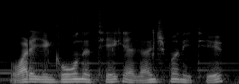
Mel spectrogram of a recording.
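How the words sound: It is said in an Irish-sounding accent.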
